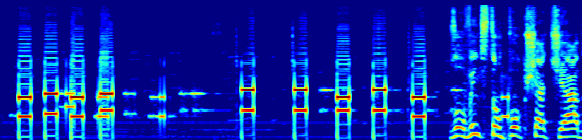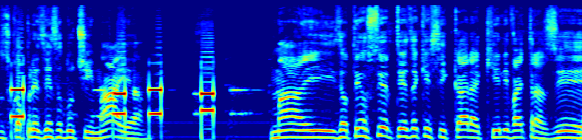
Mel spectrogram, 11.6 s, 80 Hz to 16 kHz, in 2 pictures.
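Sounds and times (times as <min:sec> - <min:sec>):
touch-tone telephone keypad beeps as a number is dialed: 0:00.2 - 0:04.4, 0:07.0 - 0:08.4
speech: 0:04.5 - 0:07.4, 0:08.5 - 0:11.6.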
